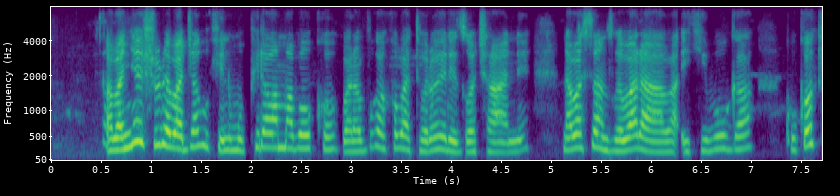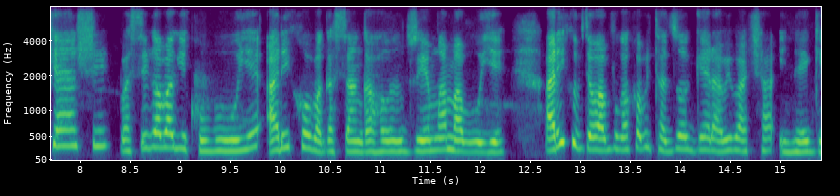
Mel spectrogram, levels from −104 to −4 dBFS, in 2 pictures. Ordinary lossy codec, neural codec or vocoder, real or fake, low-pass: Opus, 24 kbps; none; real; 7.2 kHz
